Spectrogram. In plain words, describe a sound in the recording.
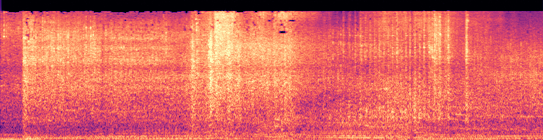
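A heavy engine rumbles steadily.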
